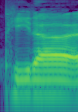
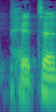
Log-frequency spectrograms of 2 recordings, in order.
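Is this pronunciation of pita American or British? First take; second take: American; British. First: It is pronounced the American way. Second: It is pronounced the British way. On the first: This is how the speaker used to say it. "instead of pita" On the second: This is how the speaker says it now. "I say pita now"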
